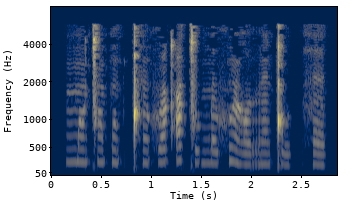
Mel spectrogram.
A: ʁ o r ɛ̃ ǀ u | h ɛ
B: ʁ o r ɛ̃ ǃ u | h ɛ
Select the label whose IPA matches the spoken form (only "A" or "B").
B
